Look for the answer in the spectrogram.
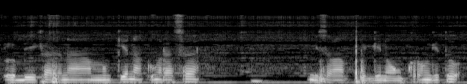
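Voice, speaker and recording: A man appearing as a guest on a casual podcast, speaking calmly and plainly. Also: on the low side, normal speed, faint music behind.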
